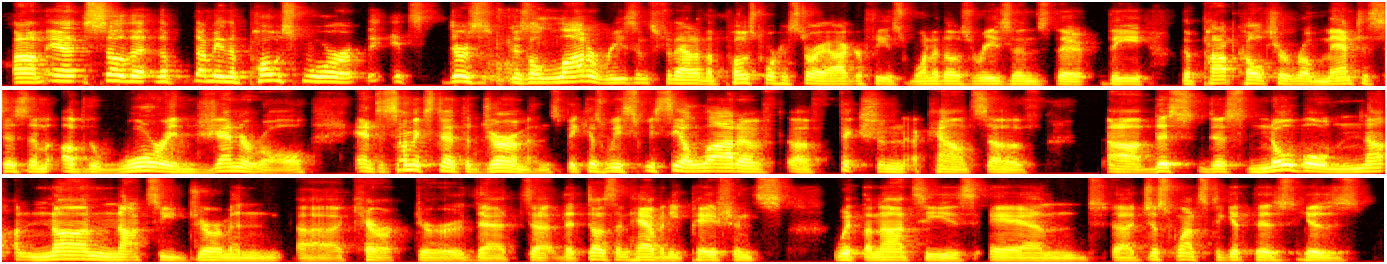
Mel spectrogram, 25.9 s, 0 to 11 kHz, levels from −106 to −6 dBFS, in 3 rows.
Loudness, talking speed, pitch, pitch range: -24 LUFS, 190 wpm, 120 Hz, 105-150 Hz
